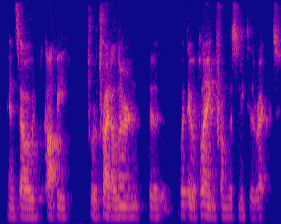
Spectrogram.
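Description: Audible room echo surrounds a man with a bright, sharp tone and monotone, flat intonation. He keeps a moderate pace over a quiet background. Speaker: musician. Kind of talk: casual chat. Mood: warm, reflective. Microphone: webcam.

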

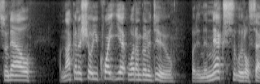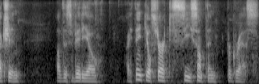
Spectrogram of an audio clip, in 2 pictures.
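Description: A man talks at a moderate pace with very wide pitch swings and a dark, mellow tone. The background is quiet. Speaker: hobbyist restoring a tractor. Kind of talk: tutorial. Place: garage. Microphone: phone near.

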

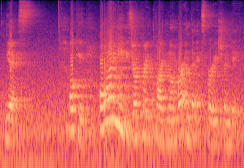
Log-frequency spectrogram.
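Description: The speech carries audible room echo along with light background noise. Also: woman. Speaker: actor playing call-centre agent. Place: stage.

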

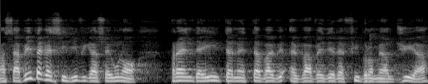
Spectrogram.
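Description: The tone is dark and mellow. Pitch variation is ordinary, and the pace is moderate. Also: man. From Puglia, Italy (Monopoli); Puglia, Italy. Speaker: presenter. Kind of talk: conference talk. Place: hall. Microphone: handheld.

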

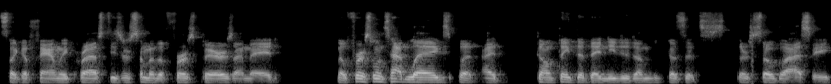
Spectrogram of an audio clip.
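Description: A man with a very deep, low pitch and an American accent talks at a moderate pace with fairly even intonation against a quiet background. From US Pacific Northwest. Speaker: glass artist. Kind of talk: presentation. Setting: video call. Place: home room. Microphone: video call.

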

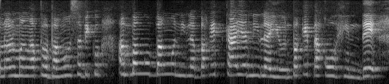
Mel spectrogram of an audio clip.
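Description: The pace is moderate and the intonation fairly even. The background stays quiet. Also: woman. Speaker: vlogger. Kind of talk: casual vlog chat. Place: home room. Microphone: camera far.

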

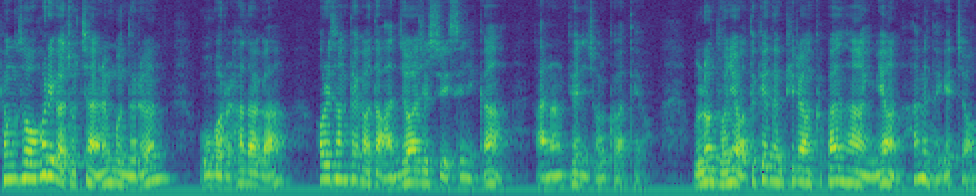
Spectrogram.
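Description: Delivered at a fairly quick pace, the voice has vocal fry and very wide pitch swings. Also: man. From Korea. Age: 40s. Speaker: Uber driver. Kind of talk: casual talk to camera. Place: home room.

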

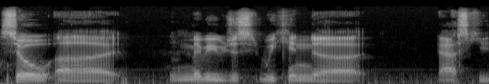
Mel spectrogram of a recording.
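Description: A man's fairly low voice, a normal speaking voice, with ordinary pitch variation and light background noise. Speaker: event host. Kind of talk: panel Q&A discussion. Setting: stage with audience. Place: hall. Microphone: handheld.

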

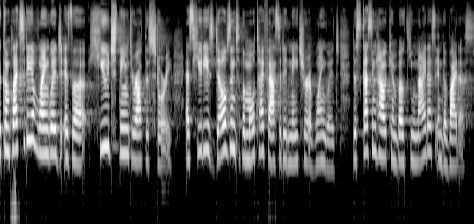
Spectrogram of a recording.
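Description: A woman with an American accent, fairly high-pitched with a bright, sharp tone and ordinary pitch variation, at a fairly quick pace against a quiet background. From Texas, Dallas. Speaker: student speaker. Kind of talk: speech. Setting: stage with audience. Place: hall. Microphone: podium.

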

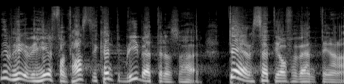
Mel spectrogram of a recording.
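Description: A man talks very fast with a quiet background behind him. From Sweden. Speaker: psychologist and academic. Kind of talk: lecture. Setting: stage with audience. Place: stage. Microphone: headset.

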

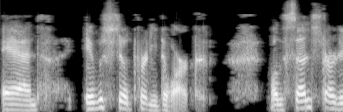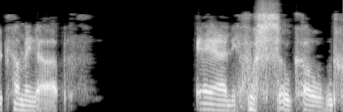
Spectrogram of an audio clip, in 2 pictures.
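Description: A woman at a fairly slow pace, with long, frequent pauses. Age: 50s. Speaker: eyewitness storyteller. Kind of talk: personal testimony.

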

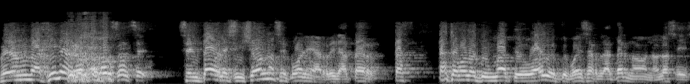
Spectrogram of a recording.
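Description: A man speaks at a high pitch with very wide pitch swings and a fairly quick pace. The background is quiet. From Uruguay. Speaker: online interviewer. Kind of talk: interview. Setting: live video call on Instagram. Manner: halting, repeats words. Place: home room. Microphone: studio mic.

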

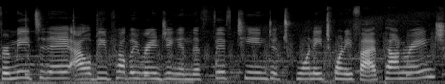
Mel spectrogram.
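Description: Over faint background music, a woman speaks in a high-pitched voice with fairly even intonation. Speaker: fitness instructor. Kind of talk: workout instruction. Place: studio. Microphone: lapel.

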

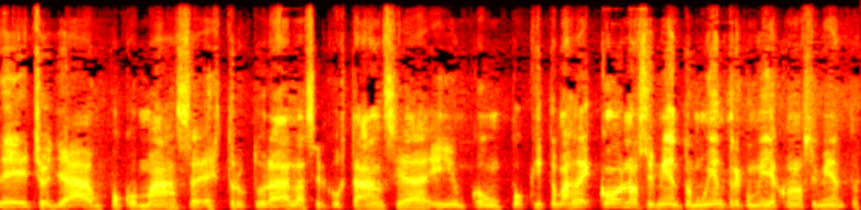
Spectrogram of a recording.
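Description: A man's fairly high voice with ordinary pitch variation, moderate pace, and light background noise. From Venezuela. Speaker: immigration consultant; interview guest. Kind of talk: interview; interview answer. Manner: halting, many repetitions. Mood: warm, animated, smiling. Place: home room. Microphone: video call.

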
